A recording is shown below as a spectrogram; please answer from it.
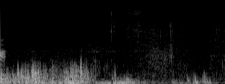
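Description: Low rumble of wind and handling noise on an outdoor phone microphone, dying away after about a second and a half.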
